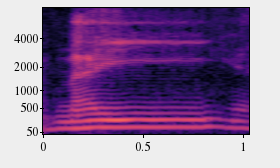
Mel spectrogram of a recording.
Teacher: Mestinya nun kalau mati umpamanya man, ya harus dibaca jelas man, ya. Tapi karena kemudian bertemu dengan ya, maka berubah menjadi mai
